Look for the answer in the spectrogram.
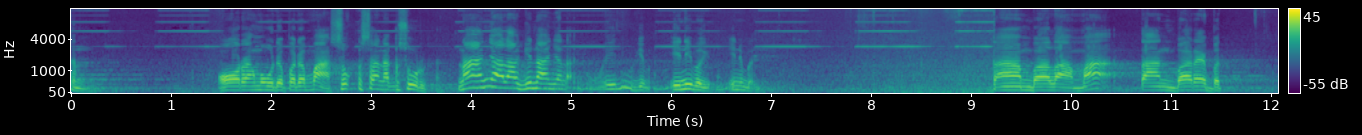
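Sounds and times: high-pitched electronic tone: 0:00.0 - 0:09.3
steady low hiss: 0:00.0 - 0:12.0.

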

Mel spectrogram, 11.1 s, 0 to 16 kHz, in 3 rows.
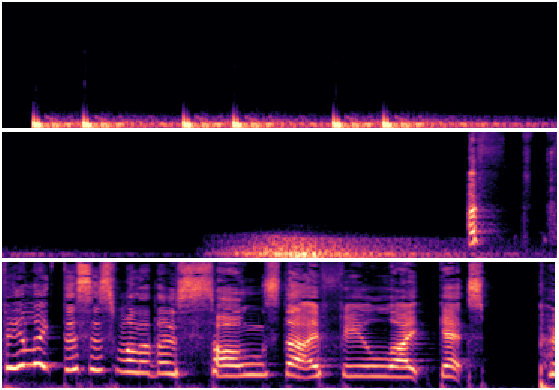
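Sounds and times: deep heartbeat thumps: 0:00.2 - 0:03.6
low rumble: 0:05.1 - 0:06.8.

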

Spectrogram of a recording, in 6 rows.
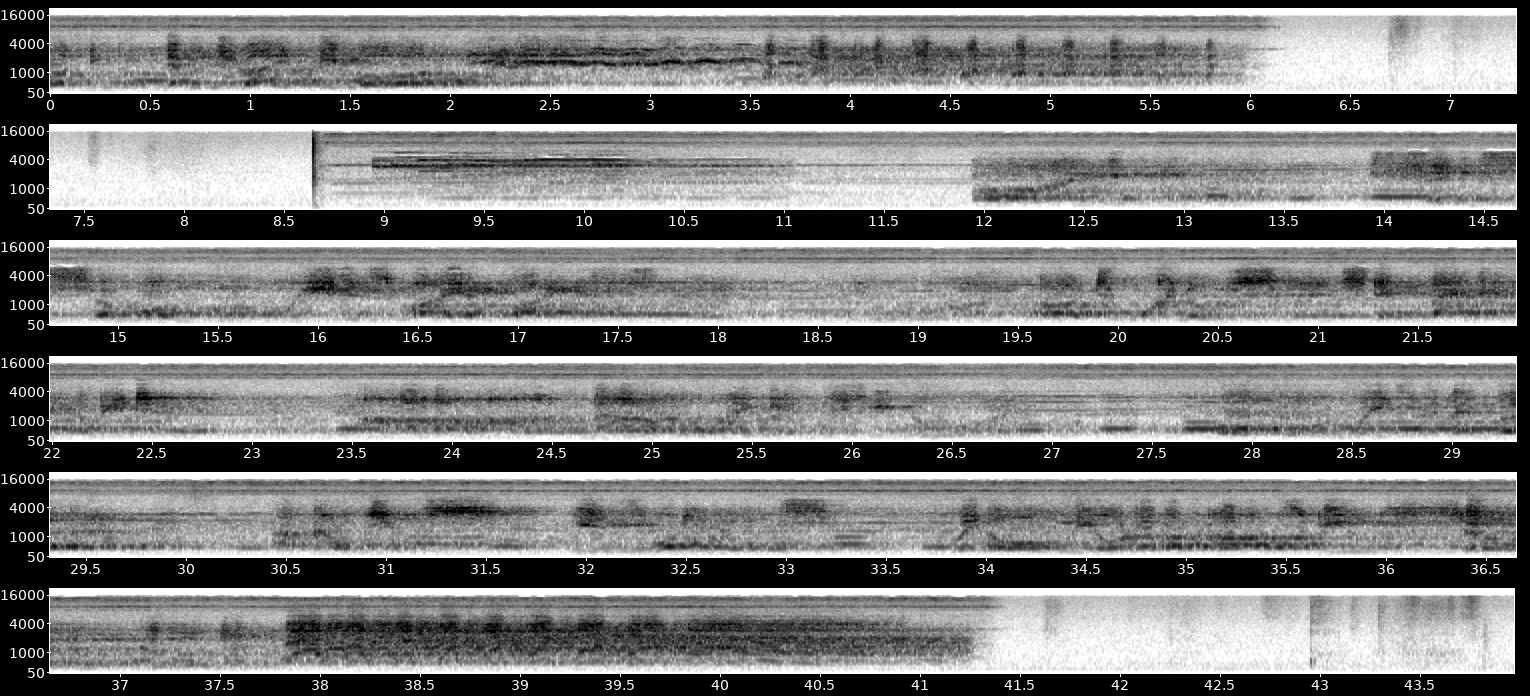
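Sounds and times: held musical chord from speaker: 0:11.9 - 0:37.8.

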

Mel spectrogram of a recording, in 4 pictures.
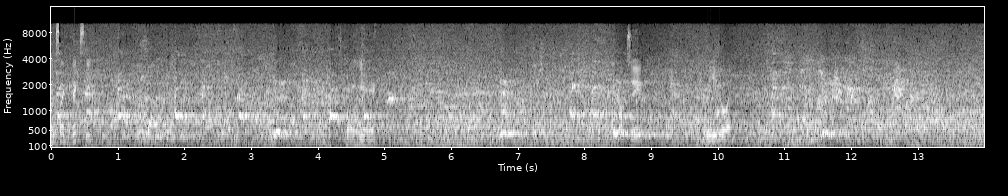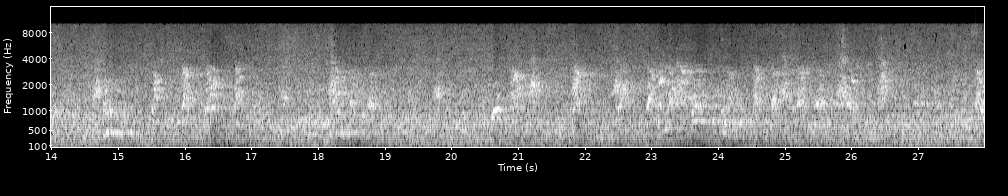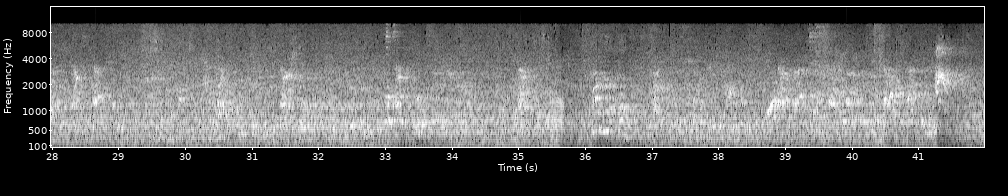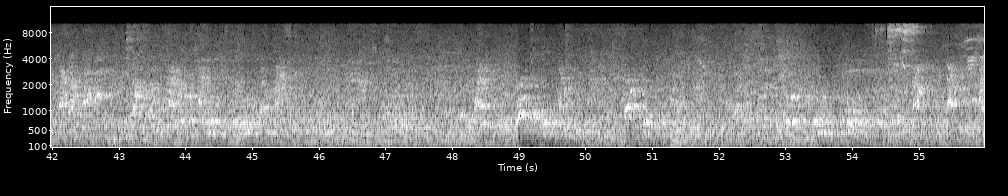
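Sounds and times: dogs barking and yipping: 0:00.0 - 0:05.6, 0:06.6 - 0:09.6, 0:10.7 - 0:45.9, 0:48.1 - 0:51.3, 0:52.9 - 0:55.9
crowd chatter: 0:00.0 - 0:55.9.

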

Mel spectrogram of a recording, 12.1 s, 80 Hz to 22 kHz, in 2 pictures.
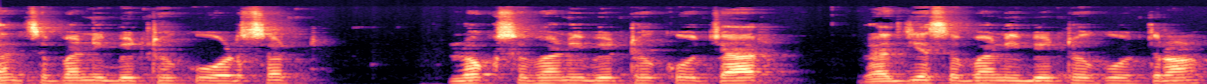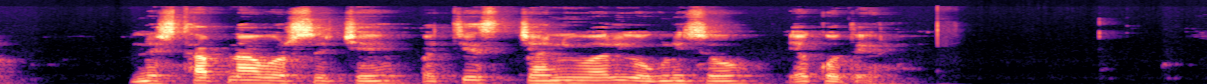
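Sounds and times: man speaking: 0:00.0 - 0:10.7.

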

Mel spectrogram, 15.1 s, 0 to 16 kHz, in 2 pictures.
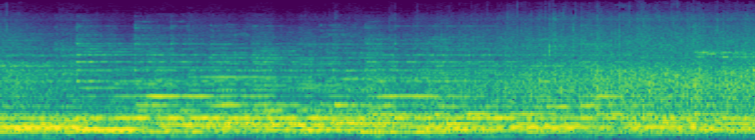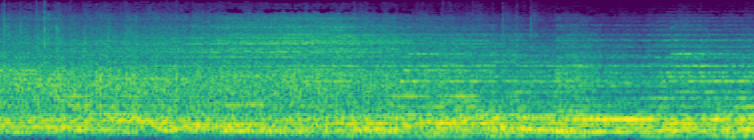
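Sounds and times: music over arena speakers: 0:00.0 - 0:15.0
audience applauding: 0:04.5 - 0:13.2.

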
